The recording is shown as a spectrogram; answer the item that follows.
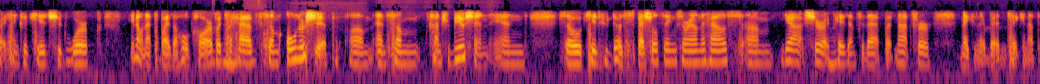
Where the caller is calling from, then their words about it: Ohio, United States; I'm calling you from Ohio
